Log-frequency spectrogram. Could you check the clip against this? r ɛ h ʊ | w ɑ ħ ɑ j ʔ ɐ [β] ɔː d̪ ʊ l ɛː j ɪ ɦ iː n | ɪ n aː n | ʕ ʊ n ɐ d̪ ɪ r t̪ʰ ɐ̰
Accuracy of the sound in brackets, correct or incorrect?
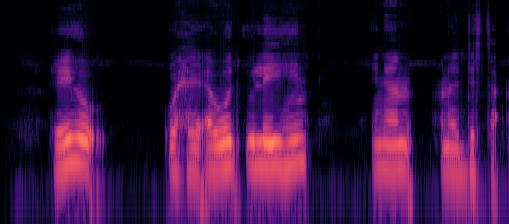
incorrect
